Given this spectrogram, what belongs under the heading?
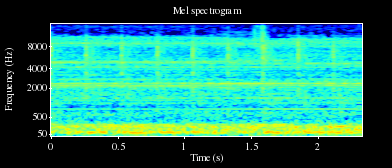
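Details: Chinese diesel air heater burning kerosene, with 5 m copper exhaust pipe: steady low roar from the burner with a faint regular ticking from the fuel pump over it; burning evenly and running as it should.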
